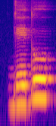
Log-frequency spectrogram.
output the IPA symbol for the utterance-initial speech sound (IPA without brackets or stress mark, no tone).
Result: ɡ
